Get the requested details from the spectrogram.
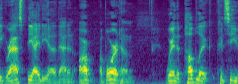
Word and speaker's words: Arboretum: I always get Arboretum, Arboretum, Arboretum. Yeah, that's how it's pronounced.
